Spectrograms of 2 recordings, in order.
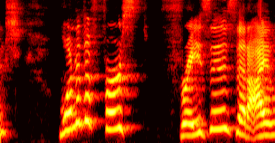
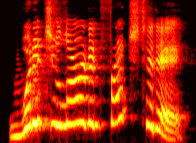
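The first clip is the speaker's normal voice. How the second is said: high, bright parent question; lightly voiced parent asking their child; curious parents; 10 semitones higher than usual. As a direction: ask like an eager parent. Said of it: "My parents are like".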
